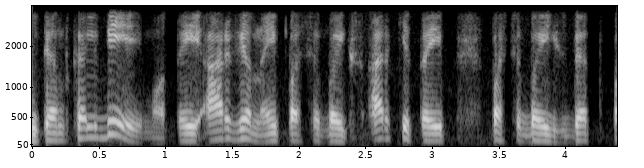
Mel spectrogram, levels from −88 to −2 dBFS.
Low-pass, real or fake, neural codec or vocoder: 3.6 kHz; real; none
